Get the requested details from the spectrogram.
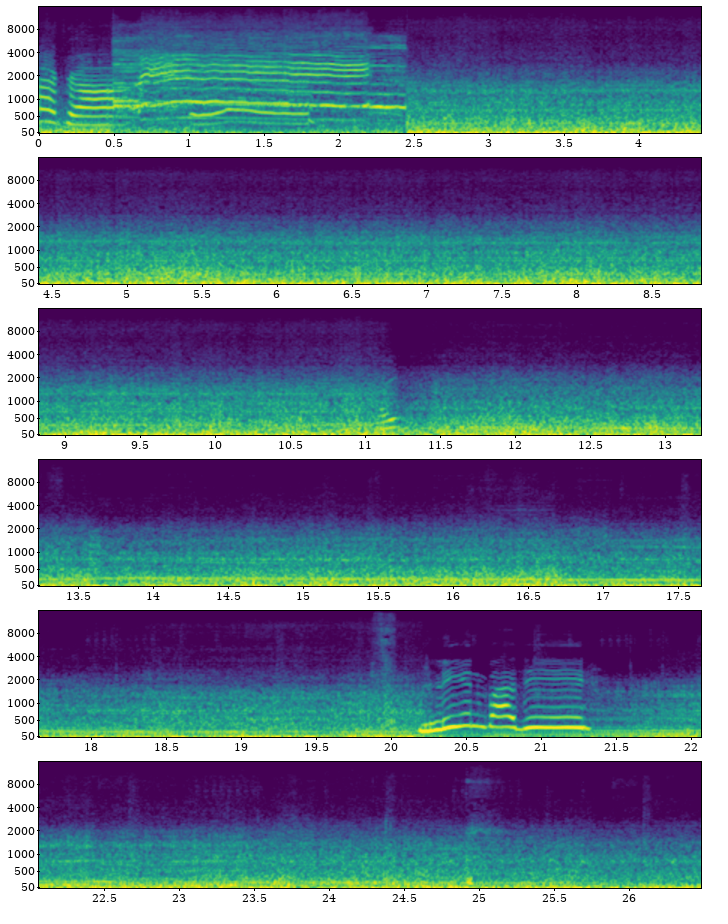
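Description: A motorcycle engine hums steadily at speed and rises and falls in pitch with the throttle.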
